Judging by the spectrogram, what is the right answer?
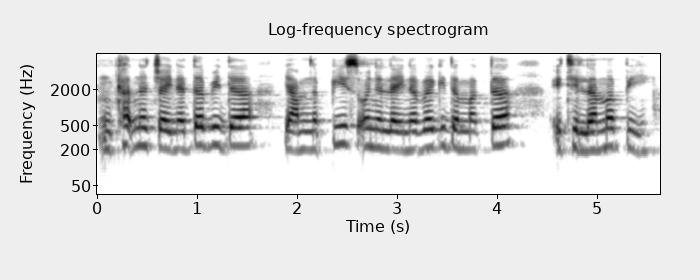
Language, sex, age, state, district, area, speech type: Manipuri, female, 30-45, Manipur, Tengnoupal, rural, spontaneous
